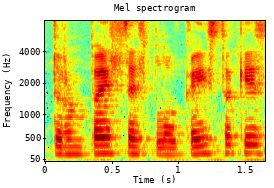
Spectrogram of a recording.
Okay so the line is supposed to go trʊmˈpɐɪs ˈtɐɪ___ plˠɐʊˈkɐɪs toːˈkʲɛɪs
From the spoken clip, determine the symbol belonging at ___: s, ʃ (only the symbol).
s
